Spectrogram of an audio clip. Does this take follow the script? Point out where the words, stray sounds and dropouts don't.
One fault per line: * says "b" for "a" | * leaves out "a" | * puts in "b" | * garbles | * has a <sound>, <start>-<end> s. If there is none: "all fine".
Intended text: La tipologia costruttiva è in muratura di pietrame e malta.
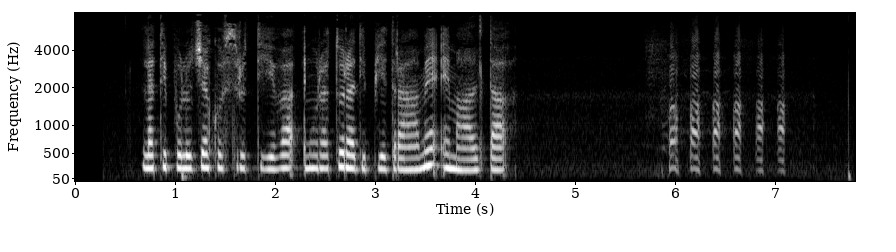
* leaves out "in"
* has a laugh, 5.7-7.2 s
